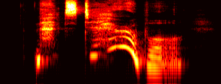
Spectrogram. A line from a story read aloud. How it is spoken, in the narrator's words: she gasped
